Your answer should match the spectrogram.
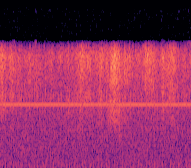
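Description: Quiet room tone with a faint steady high-pitched whine, and a soft short rustle about one and a half seconds in from hands working yarn and a crochet hook.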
